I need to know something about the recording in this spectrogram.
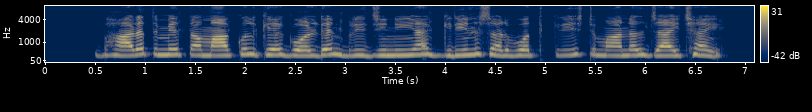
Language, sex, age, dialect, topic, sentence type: Magahi, female, 18-24, Western, agriculture, statement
